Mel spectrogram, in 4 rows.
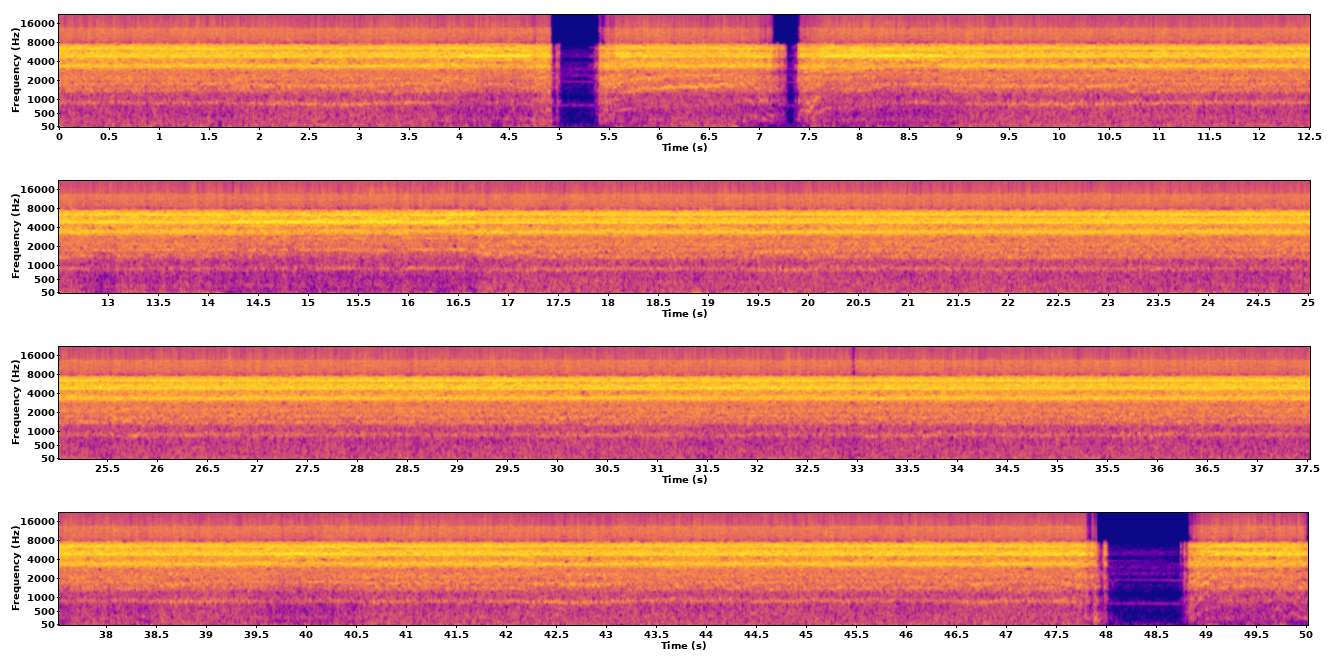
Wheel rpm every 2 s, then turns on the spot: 240, 220, 160, 130, 210, 220, 230, 220, 220, 230, 230, 230, 230, 230, 230, 230, 230, 230, 230, 230, 220, 220, 230, 210, 80.
4-8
